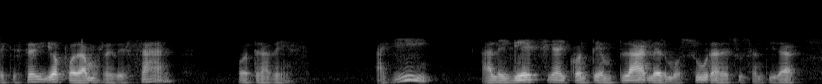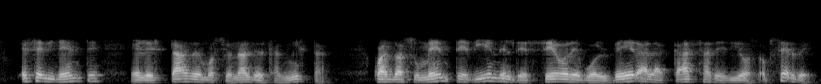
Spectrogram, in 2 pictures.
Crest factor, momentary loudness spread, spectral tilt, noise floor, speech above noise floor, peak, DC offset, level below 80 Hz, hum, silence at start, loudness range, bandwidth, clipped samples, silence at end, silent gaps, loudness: 22 dB; 14 LU; -2.5 dB/octave; -66 dBFS; 42 dB; -2 dBFS; under 0.1%; -58 dBFS; none; 0 s; 10 LU; 3.6 kHz; under 0.1%; 0.1 s; none; -25 LUFS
